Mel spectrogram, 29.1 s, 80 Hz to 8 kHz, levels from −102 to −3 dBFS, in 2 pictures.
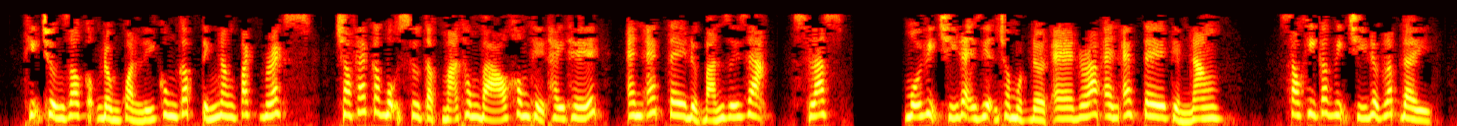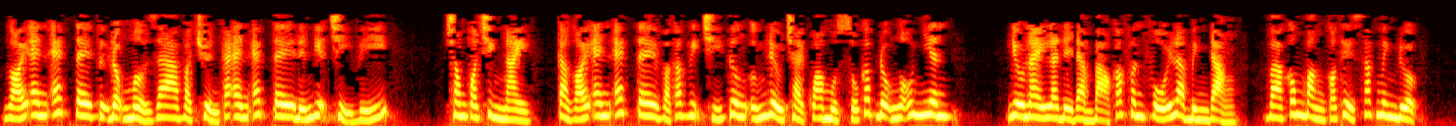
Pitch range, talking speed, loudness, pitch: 205-265 Hz, 220 wpm, -20 LUFS, 235 Hz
